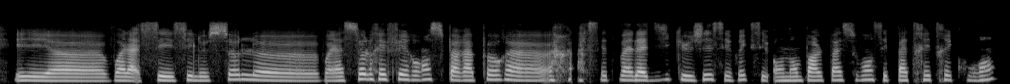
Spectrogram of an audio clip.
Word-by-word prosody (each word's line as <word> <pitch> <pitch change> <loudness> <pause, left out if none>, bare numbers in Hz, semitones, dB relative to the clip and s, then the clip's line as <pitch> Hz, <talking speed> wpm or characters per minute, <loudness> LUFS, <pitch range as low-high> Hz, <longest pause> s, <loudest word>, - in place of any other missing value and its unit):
et 185 -1 +2
heu, 170 -1 +3
voilà 180 -2 +4
c'est 190 -3 +1
c'est 180 +3 -3
le 185 -1 -1
seul, 225 +4 0
heu 175 -4 +1
voilà 180 0 +1
seule 240 +6 +2
référence 230 -1 0
par 200 -2 +2
rapport 215 +4 0
à 185 -2 +1
à 245 +5 -4
cette 200 -1 -8
maladie 195 +2 +2
que 210 -3 -1
j'ai. 225 +5 -2
C'est 200 -3 -6
vrai 215 +4 -4
que - - -19
c'est 195 - -5
on 175 +1 -1
en 180 +1 0
parle 190 0 +2
pas 200 +2 -1
souvent, 210 +3 -4
c'est 195 -2 -5
pas 190 -1 -1
très 210 +1 -5
très 215 - -4
courant. 200 +5 -5
195 Hz, 195 wpm, -23 LUFS, 180-215 Hz, -, voilà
